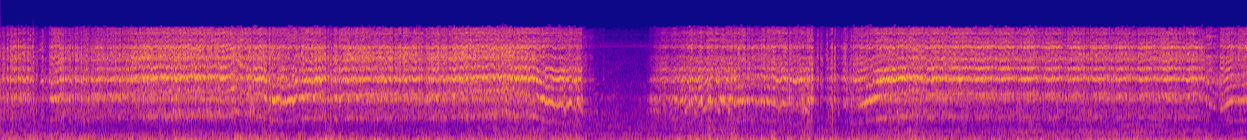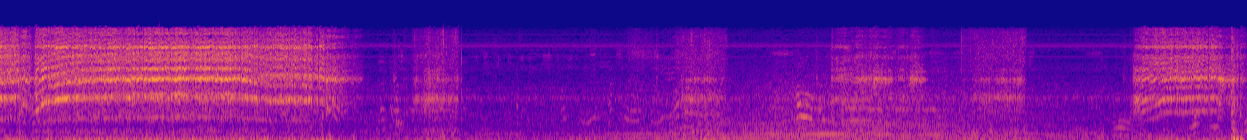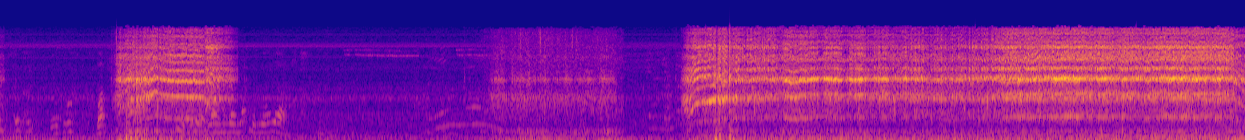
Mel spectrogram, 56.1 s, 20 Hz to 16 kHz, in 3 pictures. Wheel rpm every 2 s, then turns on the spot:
160, 160, 160, 160, 70, 110, 140, 170, 160, 140, 160, 130, 10, 0, 10, 10, 20, 10, 50, 50, 50, 0, 20, 30, 150, 170, 160, 160.
24-26 28-30 32-34 44-46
